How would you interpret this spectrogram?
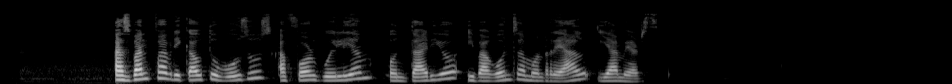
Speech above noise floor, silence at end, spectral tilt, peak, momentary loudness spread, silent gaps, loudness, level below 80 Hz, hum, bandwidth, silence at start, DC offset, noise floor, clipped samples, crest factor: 59 dB; 3 s; -5.5 dB/octave; 0 dBFS; 12 LU; none; -25 LUFS; -80 dBFS; none; 11.5 kHz; 1.15 s; under 0.1%; -83 dBFS; under 0.1%; 26 dB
